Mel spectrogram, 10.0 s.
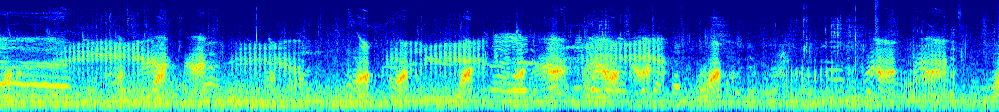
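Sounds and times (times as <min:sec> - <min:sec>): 
frog croaking: 0:00.7 - 0:09.9.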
